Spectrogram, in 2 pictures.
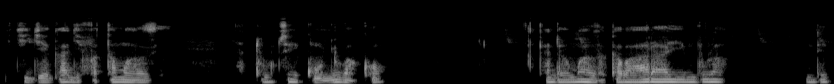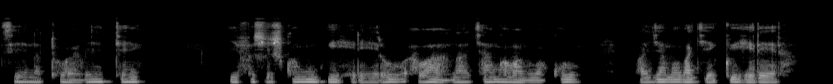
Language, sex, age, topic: Kinyarwanda, male, 18-24, education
